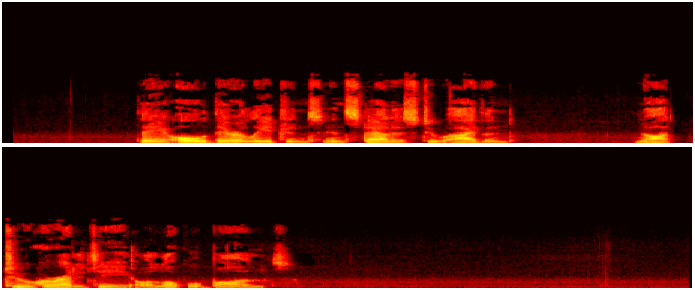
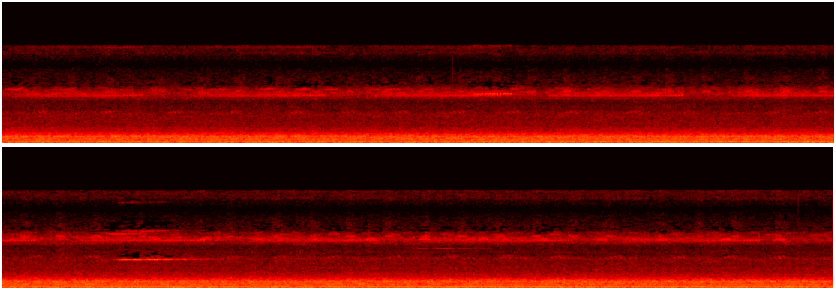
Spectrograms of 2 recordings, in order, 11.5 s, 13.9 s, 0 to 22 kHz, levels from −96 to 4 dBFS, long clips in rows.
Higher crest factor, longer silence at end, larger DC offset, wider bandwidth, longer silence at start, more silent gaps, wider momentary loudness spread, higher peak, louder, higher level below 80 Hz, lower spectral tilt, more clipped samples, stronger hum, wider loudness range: first, 24 dB vs 14 dB; first, 3.35 s vs 0 s; neither; second, 11.5 kHz vs 15.5 kHz; first, 1.15 s vs 0 s; neither; first, 11 LU vs 1 LU; first, -6 dBFS vs -26 dBFS; first, -27 LUFS vs -40 LUFS; first, -56 dBFS vs -74 dBFS; about the same, -5 dB/octave vs -5.5 dB/octave; neither; neither; first, 11 LU vs 1 LU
